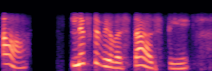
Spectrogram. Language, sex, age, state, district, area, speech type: Sanskrit, female, 18-30, Tamil Nadu, Kanchipuram, urban, conversation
